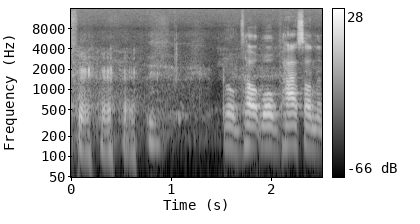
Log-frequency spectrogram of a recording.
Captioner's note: laugh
